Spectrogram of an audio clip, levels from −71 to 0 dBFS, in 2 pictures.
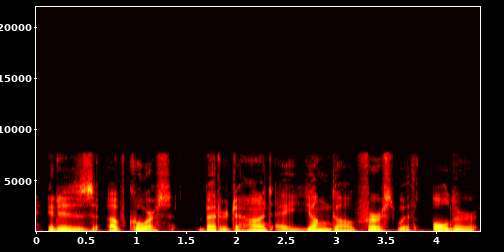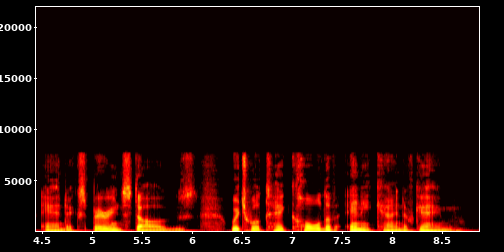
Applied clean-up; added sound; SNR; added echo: none; none; none; none.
